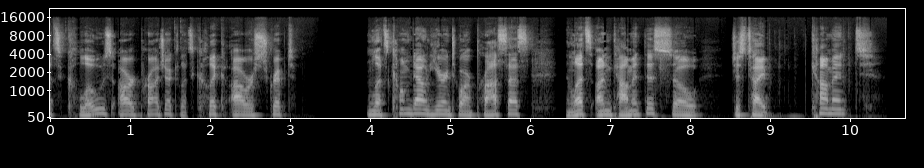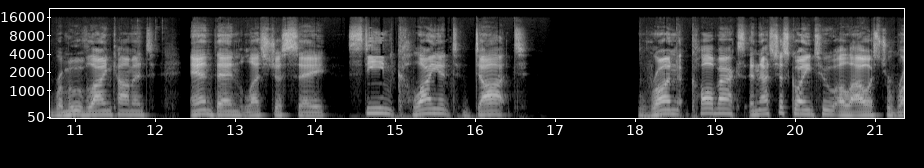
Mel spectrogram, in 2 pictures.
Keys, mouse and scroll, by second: 0.3 click, 3.5-5.3 scroll, 6.3 click, 7.6 ctrl+shift+p, 8.6-10.5 typing, 10.6 Return, 11.8 click, 12.1 click, 14.1-16.2 typing, 17.5-20.1 typing, 21.0 Return.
